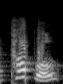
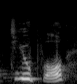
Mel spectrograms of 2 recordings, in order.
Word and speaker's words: tuple: And a tuple, or some people mispronounce it as tuple, but a tuple basically is a very lightweight object which is just a collection of data.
